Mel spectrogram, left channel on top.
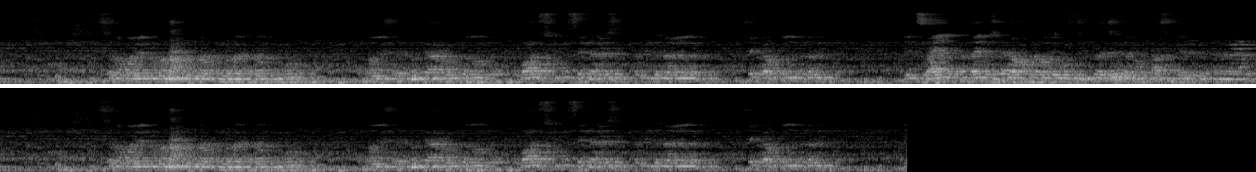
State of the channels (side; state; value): right; drops out; at 9.1 s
